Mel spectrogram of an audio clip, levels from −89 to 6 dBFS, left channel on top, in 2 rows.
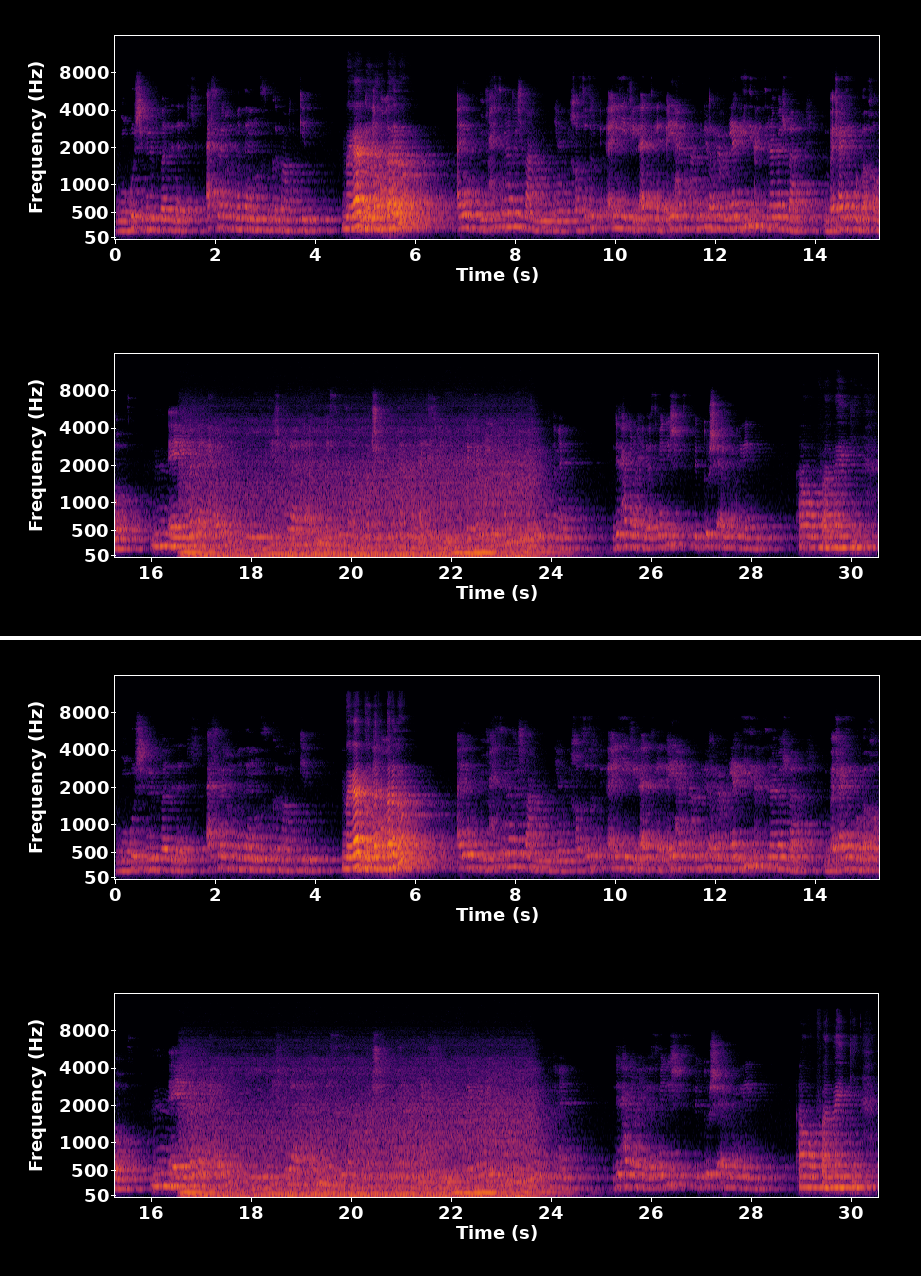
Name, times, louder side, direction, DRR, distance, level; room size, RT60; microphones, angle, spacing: voice 1, 0.0-3.9 4.9-5.6 6.8-13.9 14.2-15.4 16.3-22.0 22.3-24.3 25.2-28.1, left 1 dB, 70° left, -1 dB, 0.6 m, -36 dB
voice 2, 4.5-5.8 16.0-16.5 28.9-30.4, right 2 dB, 40° right, 0 dB, 0.3 m, -26 dB
sound 1, 16.5-23.6, equal, ahead, 1.2 m, -32 dB
4.9 x 2.4 x 2.5 m, 2.3 s
head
